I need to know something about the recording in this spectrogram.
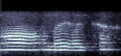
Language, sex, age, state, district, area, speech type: Maithili, female, 30-45, Bihar, Samastipur, urban, conversation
